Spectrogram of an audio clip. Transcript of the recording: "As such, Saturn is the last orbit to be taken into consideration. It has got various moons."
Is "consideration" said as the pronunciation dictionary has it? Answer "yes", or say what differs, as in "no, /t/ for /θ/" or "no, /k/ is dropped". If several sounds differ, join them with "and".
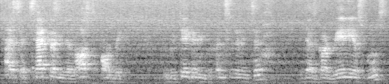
no, /s/ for /ʃ/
